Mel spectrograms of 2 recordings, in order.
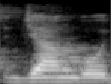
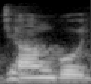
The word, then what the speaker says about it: Django: is there the jungle most of the people are going to pronounce jango jango jango that's all go okay like next one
